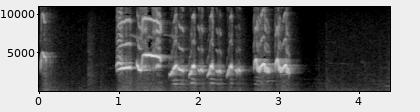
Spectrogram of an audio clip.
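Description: A small bird sings a quick, bright run of whistled notes close by.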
